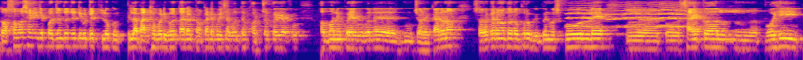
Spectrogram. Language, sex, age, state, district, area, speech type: Odia, male, 45-60, Odisha, Jajpur, rural, spontaneous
